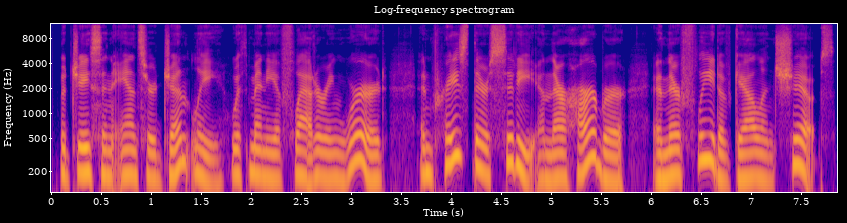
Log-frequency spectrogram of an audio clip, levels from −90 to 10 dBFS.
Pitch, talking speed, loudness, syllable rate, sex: 185 Hz, 170 wpm, -15 LUFS, 4.6 syllables/s, female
